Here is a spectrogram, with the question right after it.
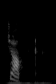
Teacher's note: if you are adding ed to it, the sound will be of kind of t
